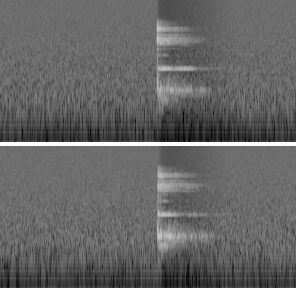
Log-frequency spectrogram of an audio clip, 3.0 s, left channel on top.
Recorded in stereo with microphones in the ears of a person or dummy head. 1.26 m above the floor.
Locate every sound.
1.6 s a cowbell: 85° left, 10 m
